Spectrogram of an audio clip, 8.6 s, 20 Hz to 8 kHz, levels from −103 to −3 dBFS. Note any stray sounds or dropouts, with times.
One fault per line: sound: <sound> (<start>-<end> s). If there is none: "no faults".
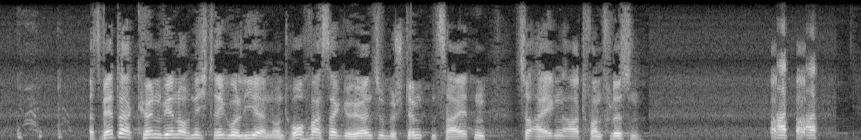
sound: cough (0.2-0.8 s)
sound: laugh (7.7-8.2 s)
